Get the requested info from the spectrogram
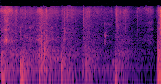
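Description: Faint footsteps, about three steps a second, growing fainter as the walker moves away.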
